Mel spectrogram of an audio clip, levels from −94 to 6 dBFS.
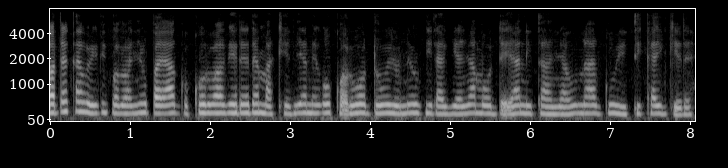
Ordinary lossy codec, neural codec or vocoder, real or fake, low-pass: none; codec, 24 kHz, 3 kbps, HILCodec; fake; 7.2 kHz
